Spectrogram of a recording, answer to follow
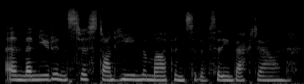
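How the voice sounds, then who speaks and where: A woman playing a caring, affectionate girlfriend in a soft, intimate ASMR audio roleplay, speaking in a tender, coaxing way. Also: mid-range voice, little pitch movement, quick pace, close to an everyday voice. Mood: gently insistent. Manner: tender, soothing, coaxing, breathy near-whispers at times. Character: caring, affectionate girlfriend comforting a tired partner. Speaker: voice actor. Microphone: close microphone in a dry space.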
